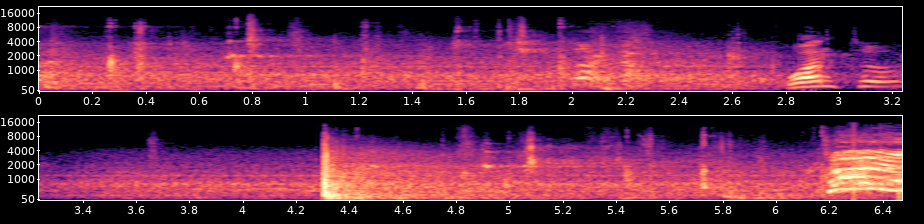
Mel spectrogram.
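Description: Quiet table tennis hall just after a point, with scattered light ticks of a ping-pong ball bouncing. A short voice call comes about three seconds in, and a single sharp knock follows just past four seconds.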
